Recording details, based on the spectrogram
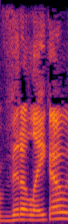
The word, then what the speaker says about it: vitiligo: When I first saw her design, I was a little sad because I was like, she doesn't pop off screen because her vitiligo, is that how you pronounce it? – Yeah.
